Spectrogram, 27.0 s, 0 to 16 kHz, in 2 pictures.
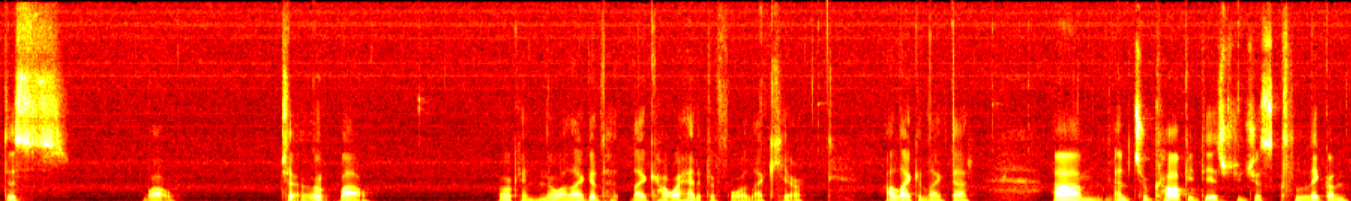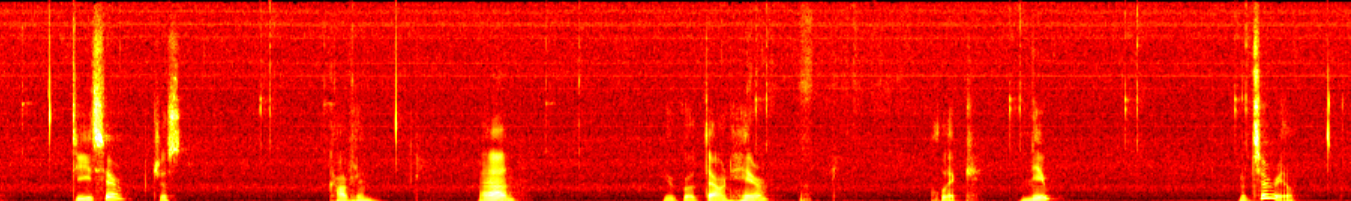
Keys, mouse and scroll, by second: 0.0-0.4 scroll up 2, 0.4-4.3 middle drag, 4.3-7.3 drag, 8.0 scroll down 2, 8.3-12.5 middle drag, 12.5 click, 13.8-16.3 middle drag, 16.3 shift+click, 16.8-23.9 middle drag, 23.9-24.9 drag, 26.1 click.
